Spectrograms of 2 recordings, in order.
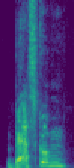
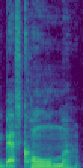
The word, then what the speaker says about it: Bascom: pronounce your last name basum bass and then scum basum all right I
